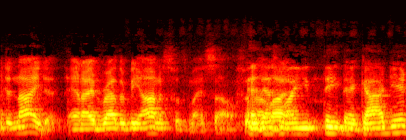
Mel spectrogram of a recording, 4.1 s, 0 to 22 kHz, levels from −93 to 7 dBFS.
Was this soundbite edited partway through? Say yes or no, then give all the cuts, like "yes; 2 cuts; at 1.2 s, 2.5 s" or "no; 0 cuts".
no; 0 cuts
